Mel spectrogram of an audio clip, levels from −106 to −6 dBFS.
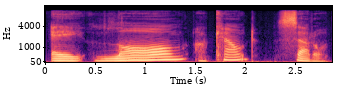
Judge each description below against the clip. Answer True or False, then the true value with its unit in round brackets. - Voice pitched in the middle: True (150 Hz)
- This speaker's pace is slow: True (85 wpm)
